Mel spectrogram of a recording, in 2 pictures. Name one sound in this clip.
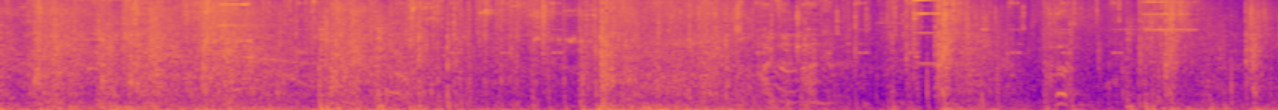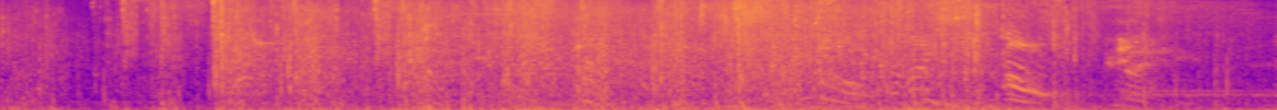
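Gunshots and blasts crack in rapid bursts in a video game.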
